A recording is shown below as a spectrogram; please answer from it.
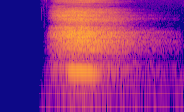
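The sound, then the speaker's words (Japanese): A single slow, deep breath: a soft airy sigh that begins with a brief voiced tone, swells, then gradually fades out. “閉じたらゆっくり深呼吸。すー、はー、すー、”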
